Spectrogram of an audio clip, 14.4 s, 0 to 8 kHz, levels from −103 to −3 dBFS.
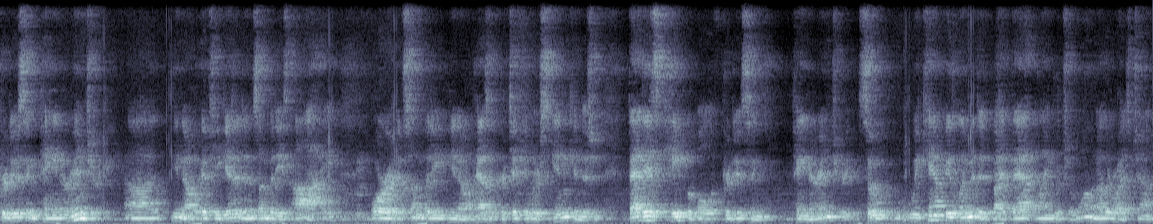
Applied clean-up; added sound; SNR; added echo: neural separator model SepFormer DNS4.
